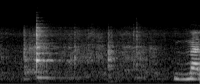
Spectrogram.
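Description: Steel ladle stirring liquid in a steel pot. A sharp metallic clink against the pot comes about a third of a second in, followed by a few lighter taps.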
